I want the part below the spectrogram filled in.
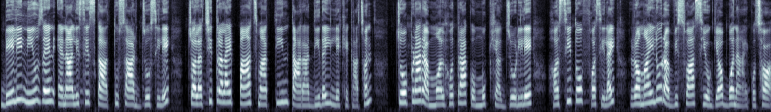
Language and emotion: Nepali, neutral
